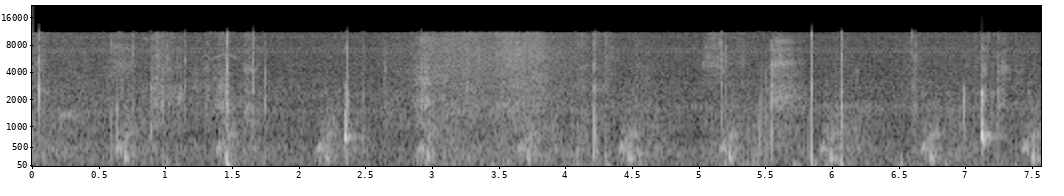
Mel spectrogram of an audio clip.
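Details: Young girl's hiccups: repeated short, abrupt gulping sounds at irregular intervals, about ten in seven seconds, in a quiet room.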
